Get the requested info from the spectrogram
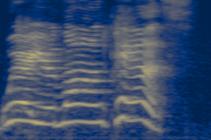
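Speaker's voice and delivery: high, loud, slow teacher voice; bossy teacher. Acted. Reading the teacher's line to the child, high and loud. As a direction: order it like a strict teacher.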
